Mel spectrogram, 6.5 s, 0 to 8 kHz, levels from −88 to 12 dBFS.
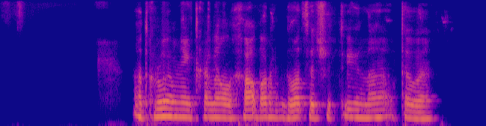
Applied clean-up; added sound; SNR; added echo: neural mask model Resemble Enhance denoiser.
